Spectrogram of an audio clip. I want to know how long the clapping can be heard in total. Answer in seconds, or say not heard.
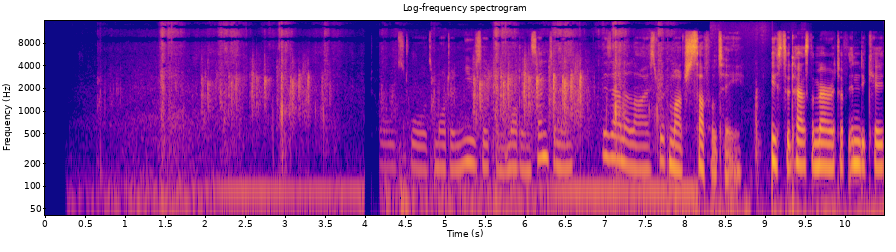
3 s.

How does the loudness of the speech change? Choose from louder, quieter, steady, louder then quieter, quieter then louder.
louder.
